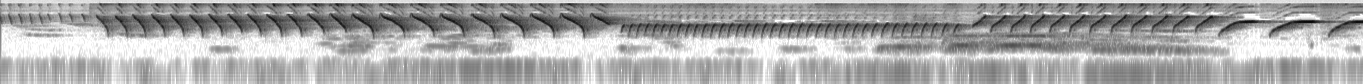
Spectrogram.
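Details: Spanish timbrado canary morning training song: a rapid run of falling chirps, a steady buzzy rolled trill, then a faster trill and a few separate upswept whistles.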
